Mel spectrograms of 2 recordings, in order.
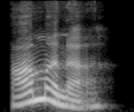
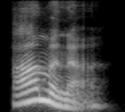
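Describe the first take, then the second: No difference in how they are said.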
